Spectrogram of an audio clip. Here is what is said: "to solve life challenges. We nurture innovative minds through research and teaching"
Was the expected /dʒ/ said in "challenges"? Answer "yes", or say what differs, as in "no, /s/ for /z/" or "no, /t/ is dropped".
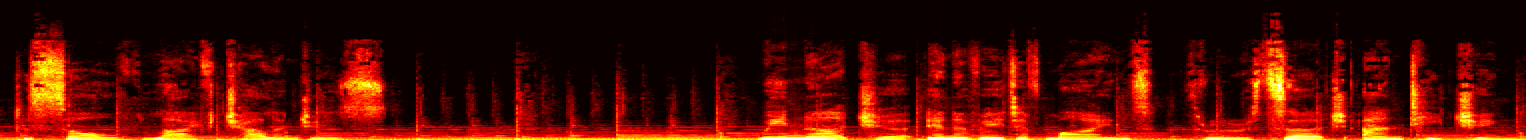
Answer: yes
